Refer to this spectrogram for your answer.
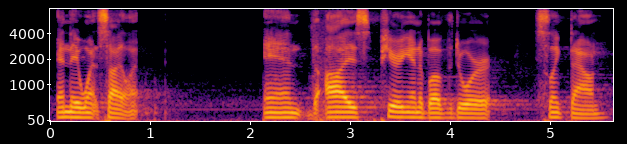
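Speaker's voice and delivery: ordinary talk, nothing marked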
